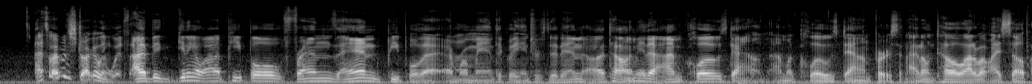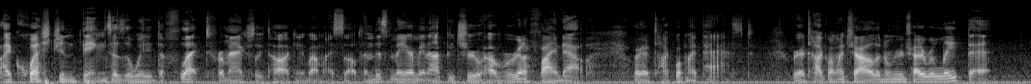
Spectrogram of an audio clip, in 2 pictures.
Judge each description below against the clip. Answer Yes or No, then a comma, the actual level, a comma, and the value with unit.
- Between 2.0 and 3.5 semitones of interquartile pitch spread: No, average, 4.1 semitones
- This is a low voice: Yes, low, 105 Hz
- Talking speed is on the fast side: Yes, fast, 260 wpm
